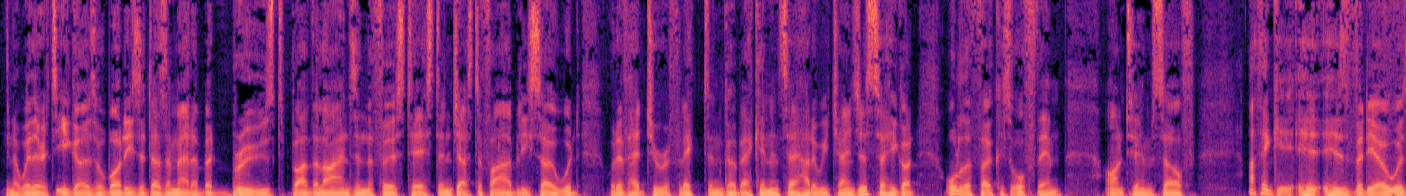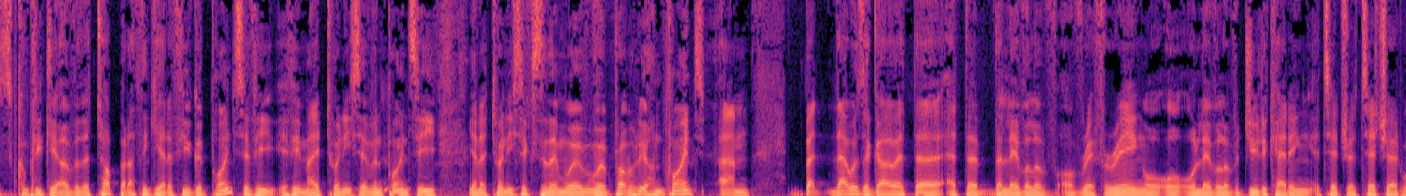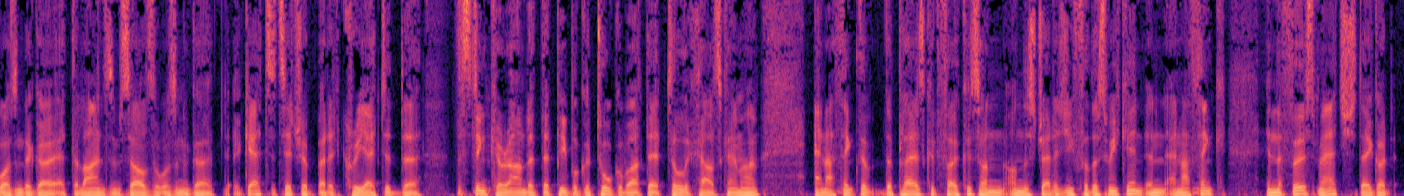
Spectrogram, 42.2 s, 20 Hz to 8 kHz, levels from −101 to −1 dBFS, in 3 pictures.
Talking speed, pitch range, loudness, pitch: 245 wpm, 90-115 Hz, -22 LUFS, 100 Hz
